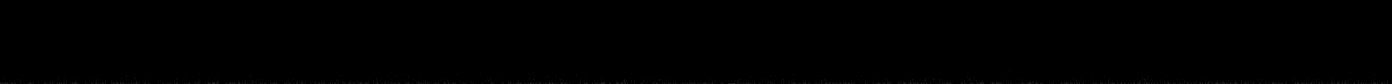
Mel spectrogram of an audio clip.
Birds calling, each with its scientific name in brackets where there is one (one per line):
Rock Wren (Salpinctes obsoletus)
